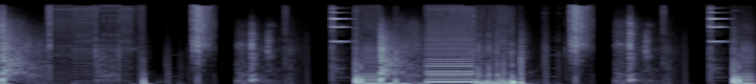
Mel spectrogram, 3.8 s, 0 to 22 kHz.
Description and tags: BuzzyPercussion 127bpm01 LoopCache AbstractPercussion
Abstract Percussion Loop made from field recorded found sounds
